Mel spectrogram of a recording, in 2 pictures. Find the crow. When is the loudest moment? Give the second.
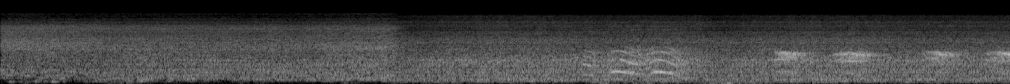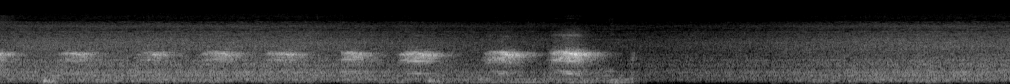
16 s.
